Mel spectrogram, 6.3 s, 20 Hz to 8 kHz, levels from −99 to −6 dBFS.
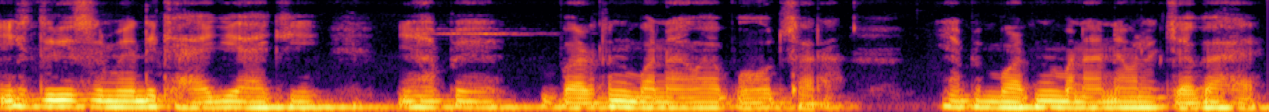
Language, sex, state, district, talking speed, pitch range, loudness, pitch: Hindi, male, Jharkhand, Palamu, 205 wpm, 105-115 Hz, -16 LUFS, 110 Hz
